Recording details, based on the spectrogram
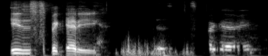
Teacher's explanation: combine the s on is and the s on spaghetti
